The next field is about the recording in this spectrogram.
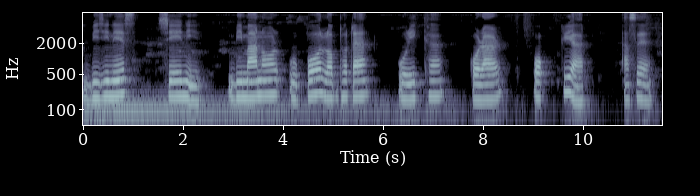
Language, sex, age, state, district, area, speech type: Assamese, female, 45-60, Assam, Majuli, rural, read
